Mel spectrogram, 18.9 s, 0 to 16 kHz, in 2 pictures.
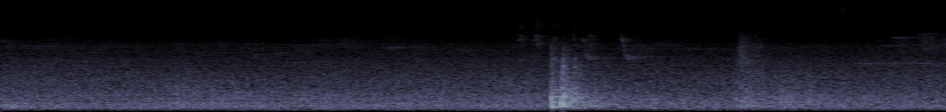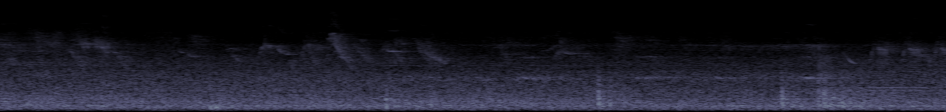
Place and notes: Rao Tularam Marg, West End Colony, Block C, Vasant Vihar, New Delhi, Delhi, India - 16 Concrete Fall
Recording of a distant motorway construction sounds.
18 February, 10:13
